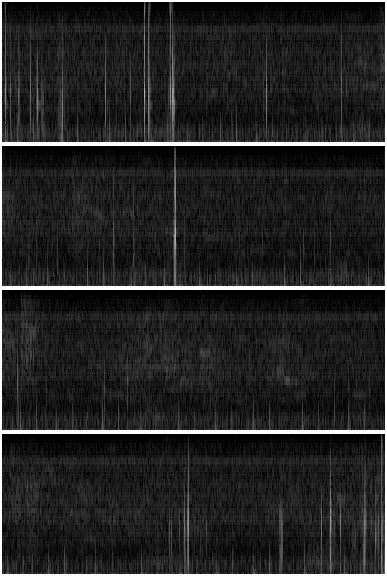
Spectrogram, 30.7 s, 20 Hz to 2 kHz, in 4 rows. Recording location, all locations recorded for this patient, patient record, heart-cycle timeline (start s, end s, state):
mitral valve (MV)
pulmonary valve (PV)+mitral valve (MV)
#Age: Child
#Sex: Male
#Height: 143.0 cm
#Weight: 59.1 kg
#Pregnancy status: False
#Murmur: Absent
#Murmur locations: nan
#Most audible location: nan
#Systolic murmur timing: nan
#Systolic murmur shape: nan
#Systolic murmur grading: nan
#Systolic murmur pitch: nan
#Systolic murmur quality: nan
#Diastolic murmur timing: nan
#Diastolic murmur shape: nan
#Diastolic murmur grading: nan
#Diastolic murmur pitch: nan
#Diastolic murmur quality: nan
#Outcome: Normal
#Campaign: 2015 screening campaign
0.00	13.24	unannotated
13.24	13.40	S1
13.40	13.59	systole
13.59	13.76	S2
13.76	14.18	diastole
14.18	14.32	S1
14.32	14.50	systole
14.50	14.60	S2
14.60	14.92	diastole
14.92	15.08	S1
15.08	15.26	systole
15.26	15.36	S2
15.36	15.62	diastole
15.62	15.76	S1
15.76	15.96	systole
15.96	16.06	S2
16.06	16.38	diastole
16.38	16.50	S1
16.50	16.72	systole
16.72	16.82	S2
16.82	17.24	diastole
17.24	17.40	S1
17.40	17.60	systole
17.60	17.70	S2
17.70	18.06	diastole
18.06	18.20	S1
18.20	18.38	systole
18.38	18.50	S2
18.50	18.78	diastole
18.78	18.94	S1
18.94	19.14	systole
19.14	19.22	S2
19.22	19.54	diastole
19.54	19.68	S1
19.68	19.87	systole
19.87	19.96	S2
19.96	20.32	diastole
20.32	20.46	S1
20.46	20.63	systole
20.63	20.75	S2
20.75	21.26	diastole
21.26	21.40	S1
21.40	21.61	systole
21.61	21.74	S2
21.74	22.20	diastole
22.20	22.34	S1
22.34	22.53	systole
22.53	22.66	S2
22.66	23.04	diastole
23.04	23.18	S1
23.18	23.36	systole
23.36	23.46	S2
23.46	23.86	diastole
23.86	24.00	S1
24.00	24.19	systole
24.19	24.32	S2
24.32	24.81	diastole
24.81	24.92	S1
24.92	25.13	systole
25.13	25.25	S2
25.25	25.73	diastole
25.73	25.86	S1
25.86	26.06	systole
26.06	26.18	S2
26.18	30.66	unannotated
